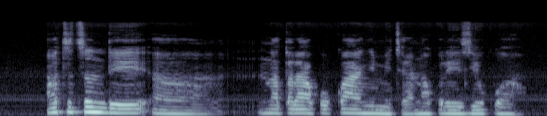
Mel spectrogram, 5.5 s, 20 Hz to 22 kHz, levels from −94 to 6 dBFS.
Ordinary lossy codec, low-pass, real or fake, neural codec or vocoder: none; 9.9 kHz; real; none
